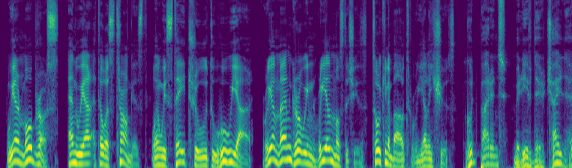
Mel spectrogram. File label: male italian voice over english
